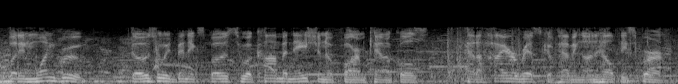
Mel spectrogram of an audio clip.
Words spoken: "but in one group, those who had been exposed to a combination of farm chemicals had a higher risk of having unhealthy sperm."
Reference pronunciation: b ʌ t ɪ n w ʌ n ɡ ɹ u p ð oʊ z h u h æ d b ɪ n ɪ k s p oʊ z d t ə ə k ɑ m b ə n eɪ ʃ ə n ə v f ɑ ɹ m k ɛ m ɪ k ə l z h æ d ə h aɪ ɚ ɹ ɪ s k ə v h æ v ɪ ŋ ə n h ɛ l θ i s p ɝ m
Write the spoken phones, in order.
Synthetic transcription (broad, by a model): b ʌ t ɪ n w ʌ n ɡ ɹ u p ð oʊ z h u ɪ d b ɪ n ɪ k s p oʊ z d t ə ə k ɑ m b ə n eɪ ʃ ə n ə v f ɑ ɹ m k ɛ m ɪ k l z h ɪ d ə h aɪ ɚ ɹ ɪ s k ə v h æ v ɪ ŋ ə n h ɛ l θ i s p ɝ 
